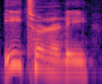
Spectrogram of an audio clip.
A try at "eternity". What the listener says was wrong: Why'd you say it with a heightened E, like it's a website? Like eternity. Yeah, eternity.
